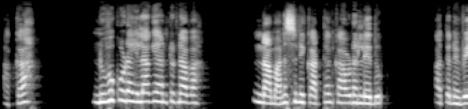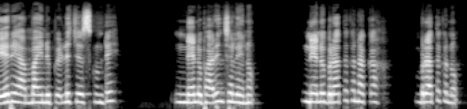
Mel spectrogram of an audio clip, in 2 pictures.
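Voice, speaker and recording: A woman's voice: high voice, steady tone, normal speed, long pauses, pitched above the performer's own voice, close to an everyday voice. A woman voicing a distraught young woman, a heartbroken younger sister who pleads tearfully and stammers. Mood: pleading.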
